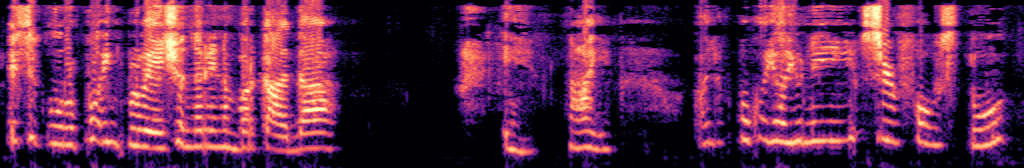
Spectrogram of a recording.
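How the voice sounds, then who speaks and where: An actress playing a polite, devoted young daughter and student who speaks earnestly and respectfully. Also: female voice, high voice, slow pace. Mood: alarmed. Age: young adult. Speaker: radio drama actor.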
